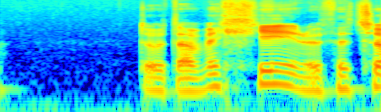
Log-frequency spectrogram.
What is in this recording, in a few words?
"felly", Welsh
